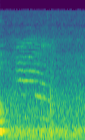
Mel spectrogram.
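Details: Pet cat at dinner time, in a home with a Boxer dog. A single soft, thin meow gently falling in pitch, quiet against faint room noise.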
